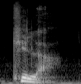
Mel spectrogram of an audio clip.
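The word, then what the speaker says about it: קלע: Une fronde en hébreu se dit Kela. C'est un cof, lamè et aï.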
